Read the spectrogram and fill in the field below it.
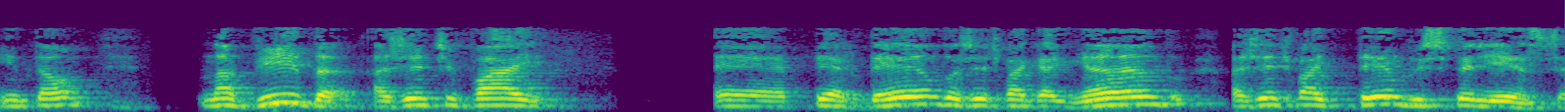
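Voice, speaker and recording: High-pitched male speech at a very slow pace, the pitch varying in an ordinary way. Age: 70s. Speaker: businessman. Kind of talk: interview. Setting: livestream.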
